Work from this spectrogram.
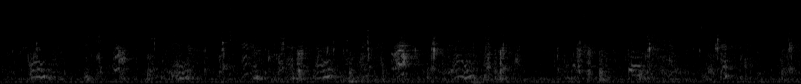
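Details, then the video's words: Bernese Mountain Dog puppies, four days old, crowding to nurse at the milk bar: busy overlapping soft squeaks, grunts and whimpers with suckling noises, quiet and continuous throughout. "Berner Sennenhund Welpen 4 Tage alt"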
